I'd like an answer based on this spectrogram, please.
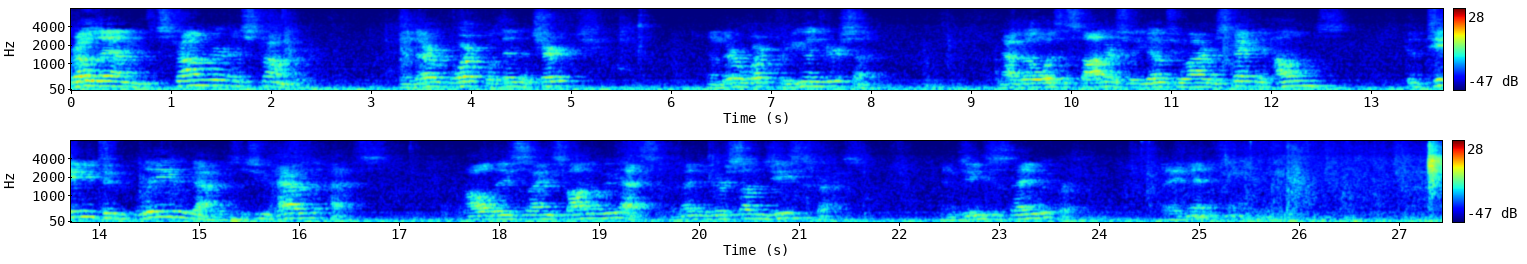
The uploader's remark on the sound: This is an audio recording of the Sunday service at Persia United Methodist Church in Rogersville, TN on Sunday, February 26, 2017.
